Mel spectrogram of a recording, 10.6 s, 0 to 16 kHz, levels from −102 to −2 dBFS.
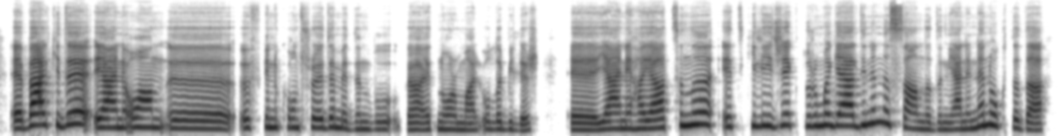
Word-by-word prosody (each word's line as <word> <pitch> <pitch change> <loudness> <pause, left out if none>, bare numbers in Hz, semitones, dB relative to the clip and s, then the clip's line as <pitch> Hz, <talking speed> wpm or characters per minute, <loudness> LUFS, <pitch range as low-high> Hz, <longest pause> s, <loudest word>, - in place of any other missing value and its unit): eee, 215 0 +2
belki 310 -1 +7
de, 330 0 +4
yani, 240 0 +4
o 250 - -1
an, 245 -1 +3
ııı, 210 -3 -1
öfkeni 240 +1 -3
kontrol 245 0 -4
edemedin. 210 -5 -3
Bu 195 0 -9
gayet 185 +1 -4
normal, 185 -2 -4
olabilir. 190 -4 -7 0.3
Eee, 185 - 0
yani, 200 +4 0
hayatını 240 +10 +2
etkileyecek 280 +3 -3
duruma 285 +2 +2
geldiğini 295 +5 +3
nasıl 330 -8 -2
anladın? 190 -3 -4
Yani 200 +3 -3
ne 290 +3 +3
noktada 220 - -1
235 Hz, 140 wpm, -22 LUFS, 195-285 Hz, 0.3 s, belki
